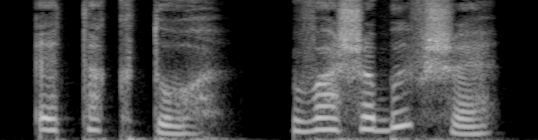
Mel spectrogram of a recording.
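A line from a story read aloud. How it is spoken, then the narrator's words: Quiet, barely composed question. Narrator (Russian): тихо спрашиваю, с трудом взяв себя в руки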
